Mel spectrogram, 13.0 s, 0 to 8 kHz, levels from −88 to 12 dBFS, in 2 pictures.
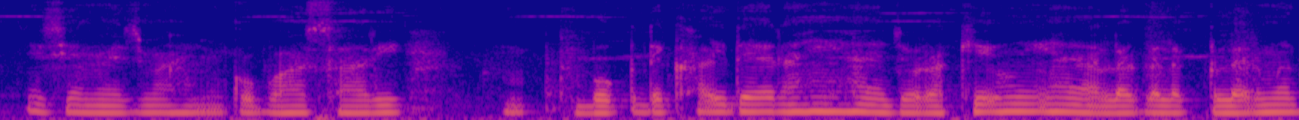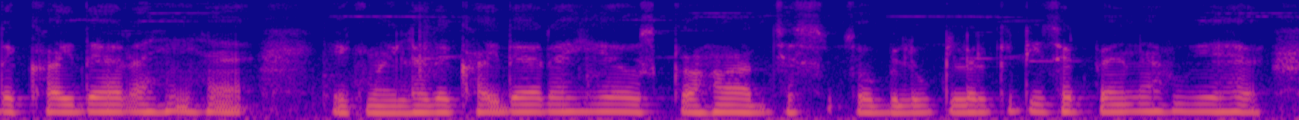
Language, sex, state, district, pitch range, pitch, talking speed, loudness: Hindi, male, Uttar Pradesh, Budaun, 130-140 Hz, 135 Hz, 185 wpm, -37 LUFS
